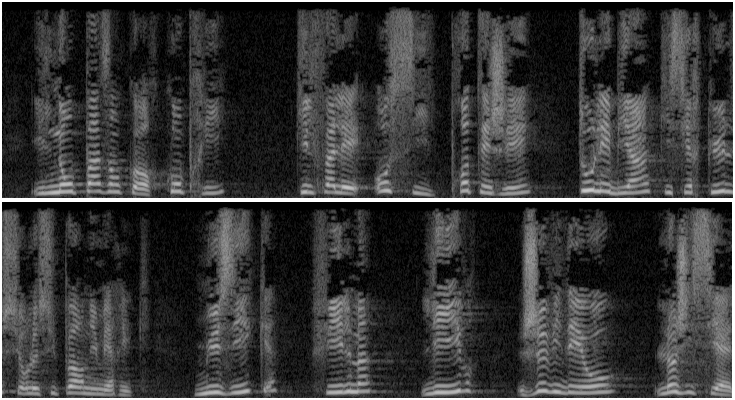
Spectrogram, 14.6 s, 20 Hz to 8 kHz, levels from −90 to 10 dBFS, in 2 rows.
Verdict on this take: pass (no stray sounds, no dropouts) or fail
pass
